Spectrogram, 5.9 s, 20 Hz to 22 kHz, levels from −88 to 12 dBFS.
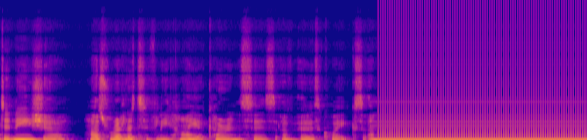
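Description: Channel delay (comb filtering) runs throughout. One channel lags by roughly 0.3 ms before the mono sum, notching near 1.5 kHz and above. The speech sounds hollow.

At 3.78 s, after "high occurrences of earthquakes", a system hang loop starts. A 23.22 ms piece repeats to the end, which fits a 1024-sample buffer. It buzzes at 43.1 Hz.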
